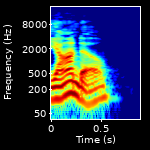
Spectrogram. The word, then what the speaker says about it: Yondu: And what's interesting is he latches on to Yondu, right? That's how you say his name? Okay, thank you.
